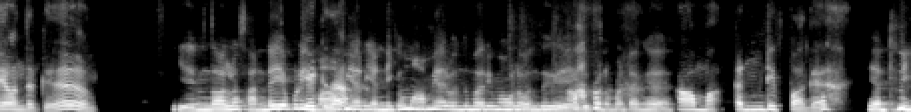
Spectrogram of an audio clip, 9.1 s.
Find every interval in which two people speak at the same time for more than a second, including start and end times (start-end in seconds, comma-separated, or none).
none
